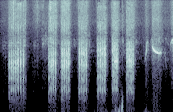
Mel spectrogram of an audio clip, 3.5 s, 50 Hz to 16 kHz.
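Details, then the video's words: Streak-eared bulbul call for luring: evenly spaced harsh, chirpy notes in pairs and threes, ending with a thin descending whistle. "Tiếng chim trao trảo- hoành hoạch mồi mới 2022"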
